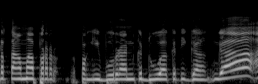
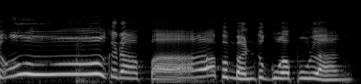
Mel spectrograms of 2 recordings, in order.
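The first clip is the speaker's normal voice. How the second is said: high, hammed-up whimper on the Oh; mock wailing; 3 semitones higher, slower than usual. Preacher mocks someone crying too much over a maid, mock wail. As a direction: parody an over-the-top crybaby. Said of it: "ekstrim yang nangis".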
